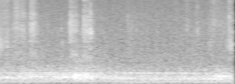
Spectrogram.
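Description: Faint rustling and brushing of the acrylic-painted paper pages of a handmade book as hands turn and smooth them.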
